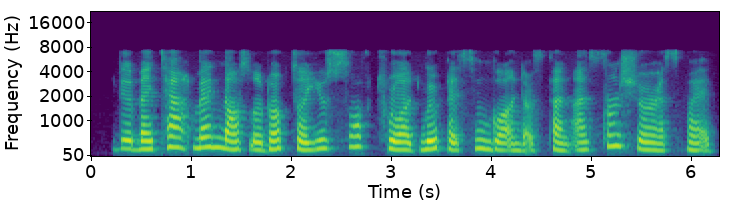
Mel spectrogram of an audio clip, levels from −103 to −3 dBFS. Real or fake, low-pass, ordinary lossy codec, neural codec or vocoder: fake; 7.2 kHz; none; autoencoder, 22.05 kHz, a latent of 192 numbers a frame, VITS, trained on one speaker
